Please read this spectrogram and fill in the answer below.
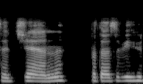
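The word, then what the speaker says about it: djinn: me was absolutely a gin entity it's a gin for those of you who don't know that's spelled d-j-i-n-n or j-i-n-n and they speak about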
